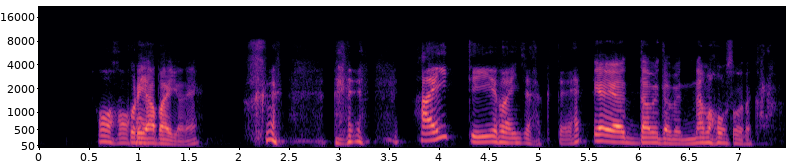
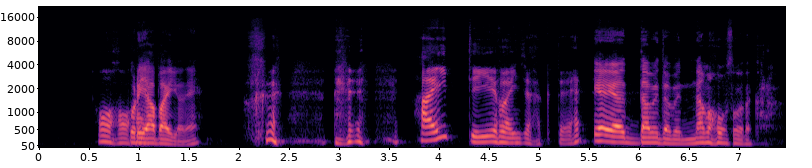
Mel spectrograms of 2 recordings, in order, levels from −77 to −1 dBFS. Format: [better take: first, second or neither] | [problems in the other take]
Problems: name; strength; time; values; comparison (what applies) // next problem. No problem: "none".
second | garbled, watery; badly; nothing above 8 kHz; slightly in the second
